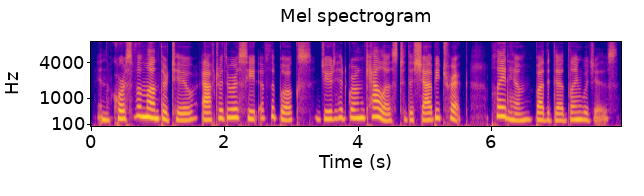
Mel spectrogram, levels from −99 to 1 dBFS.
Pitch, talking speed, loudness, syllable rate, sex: 225 Hz, 210 wpm, -18 LUFS, 4.8 syllables/s, female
